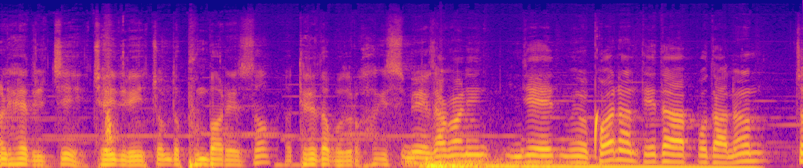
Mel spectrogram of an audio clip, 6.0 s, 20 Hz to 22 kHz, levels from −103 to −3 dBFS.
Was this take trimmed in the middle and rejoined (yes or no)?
no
